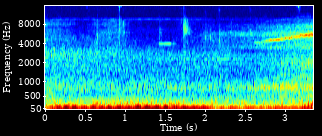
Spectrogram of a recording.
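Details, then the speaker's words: Planer dust collector blower motor, powered up by remote after strap adjustments, planer off: deep steady hum with clean whine climbing as impeller spins up, no rubbing or rattle; takes a minute to reach speed, normal start-up. "Give it a test run here. Remote control. Power up the blower."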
